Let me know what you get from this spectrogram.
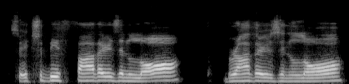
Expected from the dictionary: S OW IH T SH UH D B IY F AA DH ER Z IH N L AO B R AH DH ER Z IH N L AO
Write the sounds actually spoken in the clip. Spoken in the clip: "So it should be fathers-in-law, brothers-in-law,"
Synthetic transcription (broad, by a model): S OW IH T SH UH D B IY F AA DH ER Z IH N L AO B R AH DH ER Z IH N L AO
